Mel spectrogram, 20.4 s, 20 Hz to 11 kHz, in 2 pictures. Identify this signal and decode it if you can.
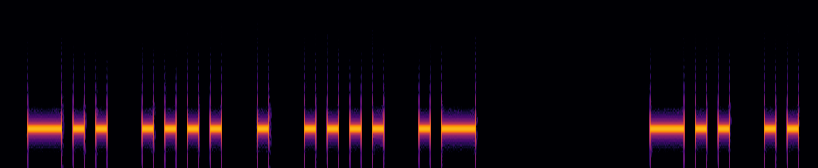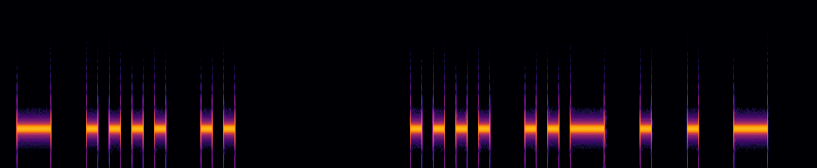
Morse code, heard as a keyed tone, about 8 wpm, 800 Hz. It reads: DHEHA DITHI HUEET
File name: LEZIONI / 2 UHDN / 2 UHD 8wpm 2258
